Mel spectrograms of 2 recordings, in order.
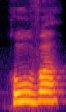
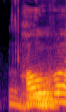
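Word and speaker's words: Whova: Is it Hoover? Hova. It's W. I don't know how to pronounce it.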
